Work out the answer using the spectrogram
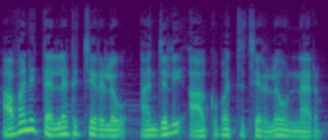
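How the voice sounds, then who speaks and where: Low-voiced man narrating a story over music. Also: sing-song, normal speed, darkish tone.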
